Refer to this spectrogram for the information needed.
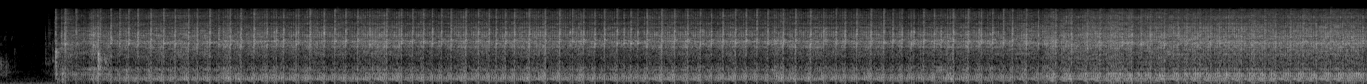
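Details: Either a Stihl MS 291 Farm Boss or a Husqvarna 455 Farm Tough chainsaw, 20-inch bar, already warmed up: fires in one pull and settles into a steady, even high-pitched buzz with no misses or surging, running clean.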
